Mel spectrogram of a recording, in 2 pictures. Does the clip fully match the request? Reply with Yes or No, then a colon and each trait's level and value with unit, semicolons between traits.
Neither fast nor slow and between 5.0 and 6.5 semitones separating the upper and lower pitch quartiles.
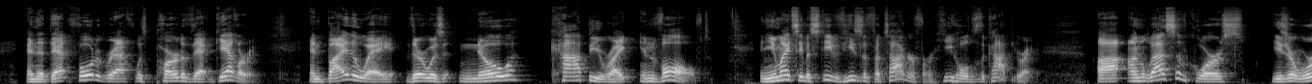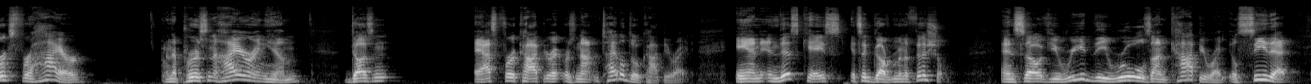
Yes: average, 180 wpm; wide, 5.6 semitones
